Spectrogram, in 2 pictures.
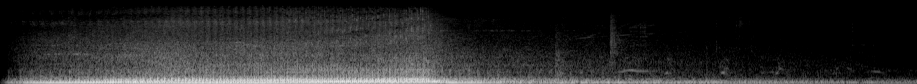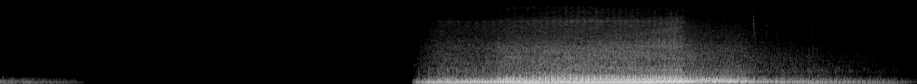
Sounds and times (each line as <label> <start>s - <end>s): auto performance car ext big rev acceleration deceleration 0.0s - 5.0s
auto performance car ext big rev acceleration deceleration 13.3s - 17.0s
